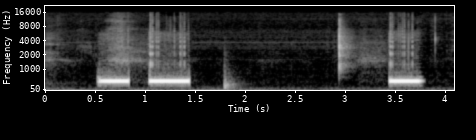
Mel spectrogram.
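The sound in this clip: A telephone ringing tone plays on a call that goes unanswered. A loud, steady, mid-pitched double burst is followed by a pause with a couple of faint clicks, then another burst starts the next ring.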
